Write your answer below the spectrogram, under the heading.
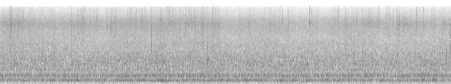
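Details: Oriental hornets around beekeeping sites on the Campanian plain, Italy; a constant droning buzz of many wings, a steady low hum beneath a rough hiss, with slight flickers in intensity.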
